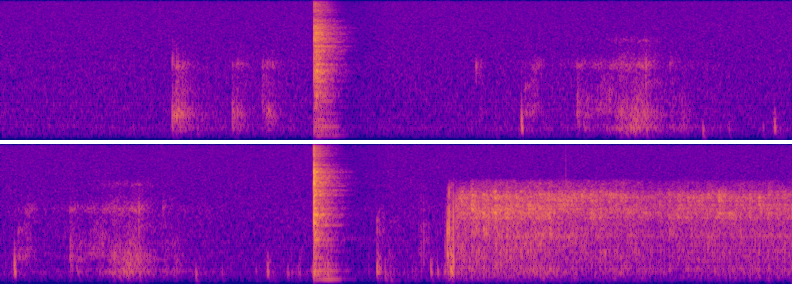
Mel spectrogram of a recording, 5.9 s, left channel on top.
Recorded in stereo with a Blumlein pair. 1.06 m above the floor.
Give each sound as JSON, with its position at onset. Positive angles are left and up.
{"t": 2.4, "sound": "a snare drum", "azimuth_deg": -60, "distance_m": 1.3}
